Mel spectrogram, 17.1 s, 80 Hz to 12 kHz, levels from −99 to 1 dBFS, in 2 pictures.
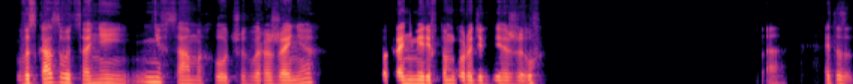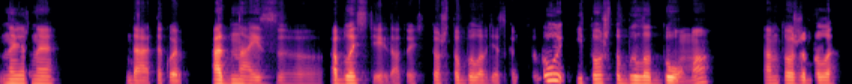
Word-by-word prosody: высказываются 155 +2 +3
о 140 - +5
ней 150 -1 -2
не 190 -1 -2
в - - -19
самых 130 -2 -4
лучших 125 +1 -5
выражениях. 130 +5 +1 0.6
По - - -2
крайней 140 0 +6
мере 135 -1 +7
в 135 - -13
том 135 0 -1
городе, 130 -1 +2
где 130 +1 -5
я 130 0 +1
жил. 135 +3 -2 2.3
Да. 135 - -11 0.4
Это, 145 0 -3
з 135 - -9
наверное, 145 -2 -1 0.7
да, 120 0 -2
такое, 125 -2 -3 0.3
одна 140 -1 +4
из 125 0 -7 0.5
областей. 135 0 +1
Да. - - -13
То - - -17
есть - - -20
то, 135 - -4
что 130 0 -7
было 125 -1 -2
в 120 - -17
детском 120 +1 -15
саду, 245 +2 +4 0.2
и 160 - -7
то, 155 0 0
что 150 -1 -6
было 135 -1 +3
дома. 130 +7 +3 0.5
Там 130 +1 -6
тоже 130 -1 +1
было 125 -1 -1
135 Hz, 150 wpm, -25 LUFS, 130-145 Hz, 2.3 s, мере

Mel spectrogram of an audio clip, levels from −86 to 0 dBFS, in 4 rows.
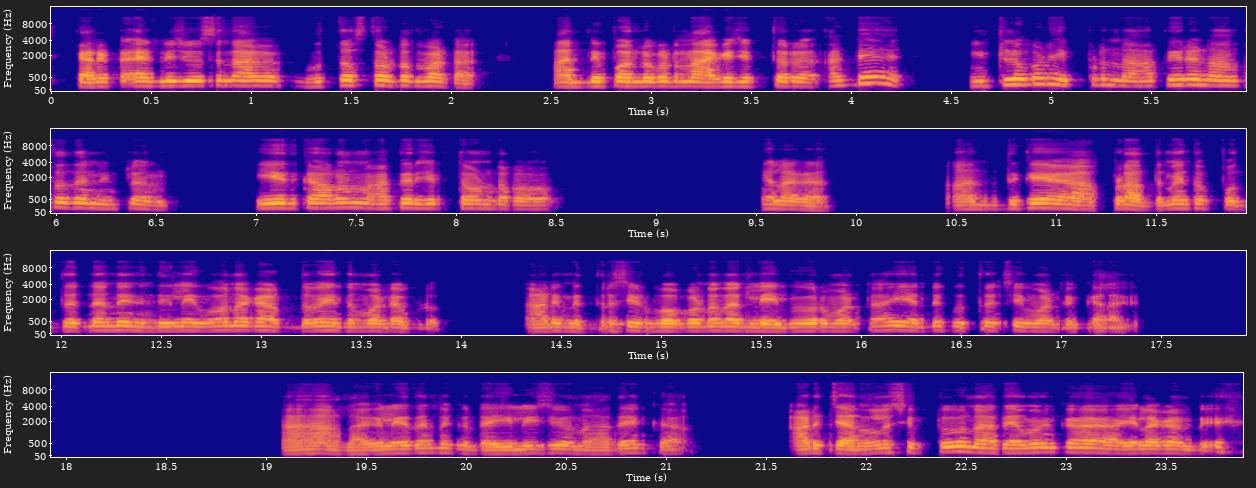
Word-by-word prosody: కరెక్టే. 150 +2 +4
అన్ని 165 +1 +3
చూసి 170 0 +4
నాకు 175 0 +3 0.2
గుర్తొస్తుంటది 180 +1 +1
మాట. 160 - -2 0.5
అన్ని 145 +1 +3
పనులు 155 -1 +5
కూడా 155 -1 -1
నాకే 145 +1 +6
చెప్తారు. 155 +1 0 0.2
అంటే 210 +8 +1 0.6
ఇంట్లో 205 +4 +4
కూడా 230 -2 0
ఎప్పుడు 200 +2 -8
నా 165 - -1
పేరే 200 +1 +4
నానుతదండి 175 -2 0
ఇంట్లోని. 140 -4 -5 0.5
ఏది 165 0 +3
కావాలన్నా 170 0 +1
నా - - -1
పేరు 165 -1 +3
చెప్తా 155 - -4
ఉంటారు. 140 -3 -3 1.2
ఇలాగ. 135 -3 0 0.8
అందుకే 135 +4 0 0.2
అప్పుడు 135 +3 -2
అర్దమైంది, 150 +3 -2
పొద్దున్నే 140 +3 -1
నేనేందుకు 140 -2 +1
లేగవనో 140 +2 0
నాకర్థమైంది 140 -2 0
మాటప్పుడు. 125 -3 -2 0.5
ఆడికి 130 +2 -1
నిద్ర - - -8
సెడిపోకుండా 135 0 +2
నన్ను 135 -1 +2
లేపేవారుమాట. 130 +1 0 0.2
ఇయన్నీ 145 +1 -2
గుర్తొచ్చేయమాట. 135 -1 -3
ఇంకలగ. - - -7 1.7
ఆ! 115 - -1 0.2
అలాగ 115 +1 -4
లేదండి. 145 +3 -1
ఇంక 130 -2 -7
డైలీ 120 +2 0
జీవ 135 0 +1
నాదే 115 +4 -4
ఇంక. 140 - -11 0.7
ఆడు - - +2
జనరల్ 130 +4 +3
షిఫ్ట్. 165 +1 -4 0.2
నాదేమో 145 0 +2
ఇంక 160 0 -1 0.3
ఇలాగండి. 135 0 0
145 Hz, 140 wpm, -21 LUFS, 135-160 Hz, 1.7 s, నాకే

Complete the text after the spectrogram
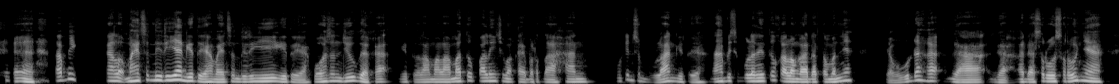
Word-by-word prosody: heeh, 140 -4 +3 0.2
tapi 215 +8 -1 0.3
kalau 165 -2 +1
main 170 +3 +5
sendirian 200 +1 +5
gitu 170 -4 +3
ya, 125 -1 +4
main 115 - +4
sendiri 130 -1 -1 0.3
gitu 125 -3 0
ya, 100 +1 -4
bosen 140 +5 0
juga, 155 -8 +3
Kak, 125 +2 -5 0.2
lama-lama 115 +4 +1
tuh 175 - -5
paling 160 0 -1
cuma 140 -4 -4
kayak 115 -1 -5
bertahan 120 +2 -2 0.3
mungkin 195 +8 -10
sebulan 135 - -1
gitu 105 -4 -6
ya. 105 - -4
Nah, 130 - 0
abis 155 +1 -6
sebulan 150 -1 +1
itu 200 +5 -8
kalau 140 -6 +4
enggak 120 0 +4
ada 120 - -3
temennya, 125 +10 +1 0.4
ya - - -9
udah, 135 - -1
Kak, 160 0 0
nggak 110 -2 +2
nggak 105 -1 -4
ada 115 - +1
seru 140 0 +2
serunya. 150 -2 +1
135 Hz, 215 wpm, -23 LUFS, 115-160 Hz, 0.4 s, main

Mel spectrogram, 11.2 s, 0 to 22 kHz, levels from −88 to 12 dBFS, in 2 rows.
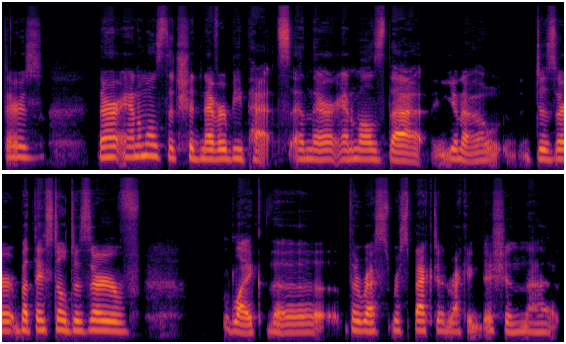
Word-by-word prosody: there's 220 0 -4 0.5
there 220 +1 +5
are - - +3
animals 235 +1 0
that 205 -4 -4
should 200 -4 -2
never 185 0 +4
be 195 +1 -3
pets, 185 - -2
and 185 0 -5
there 180 0 +1
are - - -9
animals 180 -1 -2
that, 155 -3 +4
you 190 - -5
know, 160 -1 -4 0.3
deser 190 0 +2
but 200 -2 +3
they 205 -1 +4
still 205 0 +1
deserve 195 -2 +3 0.8
like 155 +1 +1
the 165 - -2 0.2
the 200 -4 0
res 180 -1 +1
respect 195 -1 +1
and 190 -1 -5
recognition 175 -1 -6
that, 170 -1 -8
190 Hz, 155 wpm, -23 LUFS, 180-200 Hz, 0.8 s, there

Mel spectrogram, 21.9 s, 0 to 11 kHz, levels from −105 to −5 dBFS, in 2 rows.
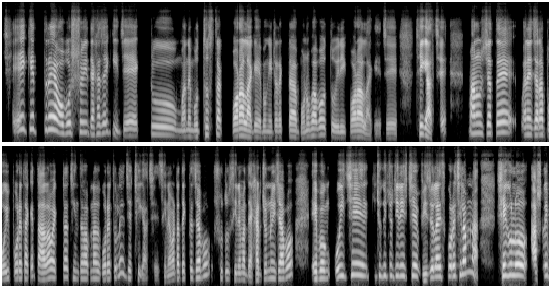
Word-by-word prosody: সেই - - -1
ক্ষেত্রে 310 0 -2 0.2
অবশ্যই 230 +2 -4
দেখা 210 +3 -4
যায় 230 +2 -5
কি, - - -8
যে, 155 +1 -4 0.2
একটু 195 - -16 0.6
মানে 145 +1 -5
মধ্যস্থ 185 +6 -9 0.3
করা 165 +3 +6
লাগে 140 0 +2
এবং 130 +1 -12
এটার 135 +1 -9
একটা 145 - -4 0.2
মনোভাবও 165 +8 -3 0.2
তৈরি 130 -1 -5
করা 140 0 +3
লাগে। 70 - -14
যে, 110 - -10 0.6
ঠিক 205 -3 +6
আছে 475 +1 -5 0.6
মানুষ 220 +1 +4
যাতে 220 +2 +1 0.5
মানে 190 +1 +3
যারা 185 +1 +4
বই 175 +3 -2
পড়ে 190 +1 -1
থাকে 185 +6 -2
তারাও 170 +5 +4
একটা 220 - -6
চিন্তাভাবনা 185 0 -5 0.2
গড়ে 180 +2 -2
তোলে 260 +9 -9
যে, 190 - -5
ঠিক - - -11
আছে। - - -9
সিনেমাটা 155 +9 -4
দেখতে 200 +2 -6
যাব, 205 +3 +3 0.3
শুধু 185 -1 -11
সিনেমা 160 0 -2
দেখার 155 -1 +3
জন্যই 195 +1 -2
যাবো। 200 +6 +3 0.5
এবং 190 +1 +2 0.3
ওই 250 - +3 0.2
যে, 275 0 +3 0.4
কিছু, 230 +3 -5
কিছু 255 0 -6
জিনিস 250 0 +4
যে, 255 - +3 0.2
visualize 215 +9 +4
করেছিলাম 275 +6 +5
না - - +4 0.5
সেগুলো 265 +1 +7 0.4
আসলেই 245 +7 0
190 Hz, 155 wpm, -25 LUFS, 160-240 Hz, 0.6 s, সেগুলো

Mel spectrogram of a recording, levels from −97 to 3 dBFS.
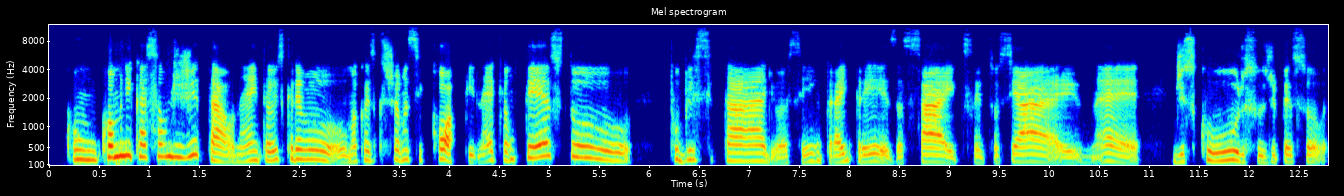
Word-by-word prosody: com 220 -2 +1
comunicação 290 +3 +5
digital, 275 - +2
né, 170 +4 -4
então 205 -1 -2
eu - - +1
escrevo 225 -6 0
uma 170 - -5
coisa 205 0 -5
que - - -19
chama-se 220 0 -6
copy, 330 - +1
né, 210 - -4
que - - -6
é - - -1
um - - -4
texto 265 -7 +2 0.4
publicitário, 190 -4 0
assim, 160 +6 -8
para 155 -2 -2
empresas, 175 -1 -4
sites, 160 -4 +3
redes 150 -2 -10
sociais, 170 -4 0
né, 175 -5 -3 0.3
discursos 185 -2 -1
de - - -8
pessoas. 480 - -5
200 Hz, 130 wpm, -24 LUFS, 170-230 Hz, 0.4 s, comunicação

